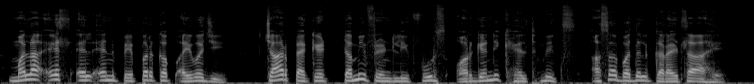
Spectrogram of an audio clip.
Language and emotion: Marathi, neutral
